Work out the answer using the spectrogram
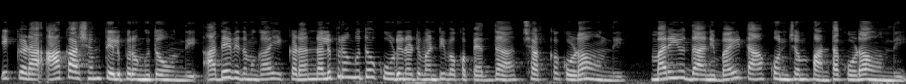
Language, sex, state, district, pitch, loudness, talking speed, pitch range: Telugu, female, Andhra Pradesh, Guntur, 235 Hz, -16 LUFS, 145 wpm, 225-260 Hz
